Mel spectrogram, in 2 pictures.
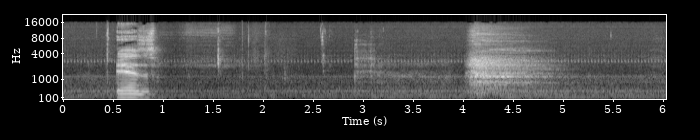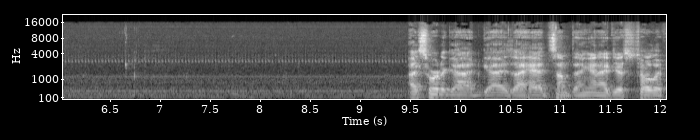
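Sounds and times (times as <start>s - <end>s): man sighing: 2.9s - 5.2s.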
